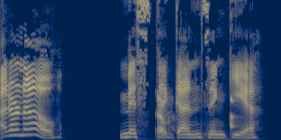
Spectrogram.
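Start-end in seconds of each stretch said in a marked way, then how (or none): 1.2-2.6 put-on, mocking New York accent.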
